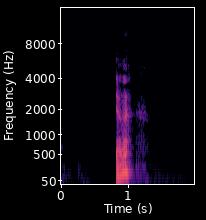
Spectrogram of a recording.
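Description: A man's single short spoken syllable about a second in, trailing off into a faint breath.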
